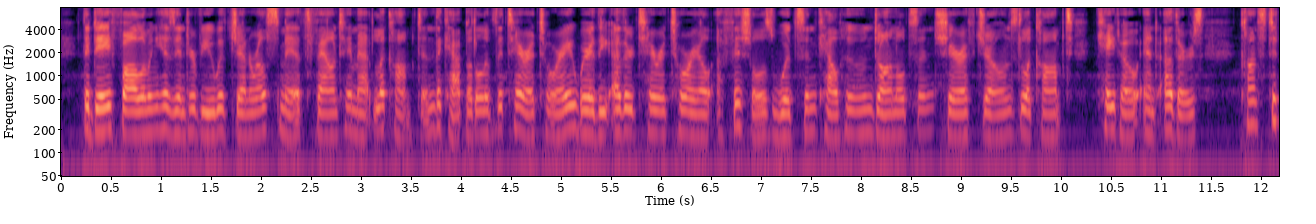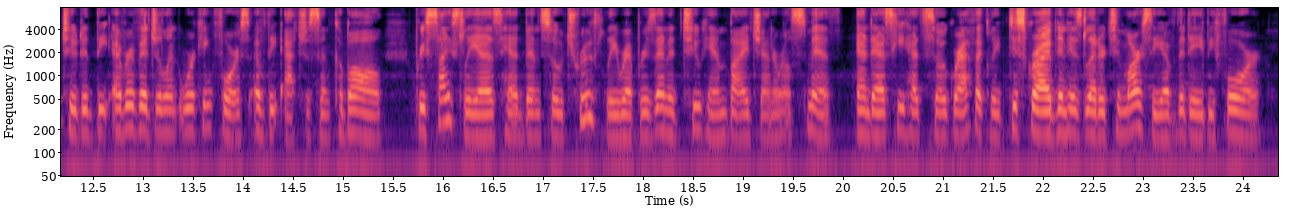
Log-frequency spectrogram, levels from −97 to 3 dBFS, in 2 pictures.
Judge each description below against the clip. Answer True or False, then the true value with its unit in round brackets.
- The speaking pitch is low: False (175 Hz)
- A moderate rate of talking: True (170 wpm)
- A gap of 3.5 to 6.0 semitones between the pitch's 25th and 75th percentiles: False (2.5 semitones)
